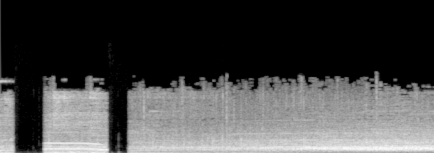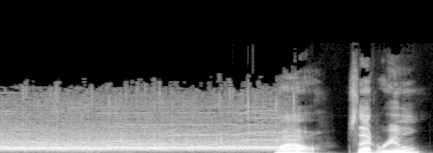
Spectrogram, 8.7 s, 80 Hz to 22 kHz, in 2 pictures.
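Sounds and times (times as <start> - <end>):
large crowd screaming and cheering: 0.4 - 7.2
speech: 7.1 - 8.6.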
